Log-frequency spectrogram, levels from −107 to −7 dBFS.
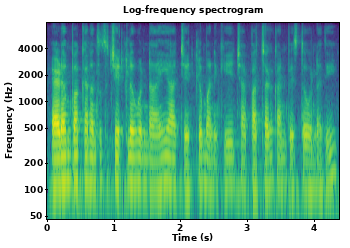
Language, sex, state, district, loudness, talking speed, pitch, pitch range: Telugu, male, Telangana, Hyderabad, -22 LUFS, 150 wpm, 110 Hz, 105-115 Hz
